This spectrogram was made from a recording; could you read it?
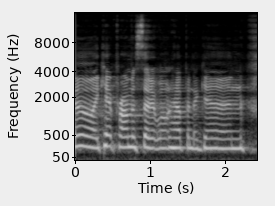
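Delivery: ordinary talk, nothing marked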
